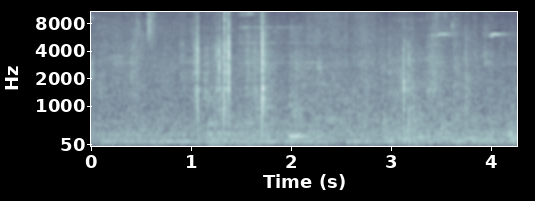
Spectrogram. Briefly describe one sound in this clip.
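Audience members shift and rustle in their seats.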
